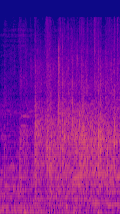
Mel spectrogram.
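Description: Audience applause breaking out about two-thirds of a second in and building, over background music.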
